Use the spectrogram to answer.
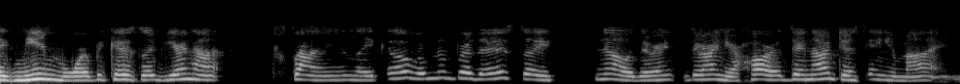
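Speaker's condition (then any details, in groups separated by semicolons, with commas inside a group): Cerebellar ataxia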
